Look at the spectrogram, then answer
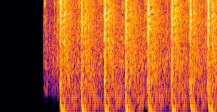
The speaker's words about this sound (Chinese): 枪声几乎是在直升机降落的那一刻同时响起。拿起武器，我们开始朝周围射击。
